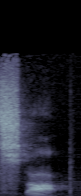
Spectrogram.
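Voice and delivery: ordinary talk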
